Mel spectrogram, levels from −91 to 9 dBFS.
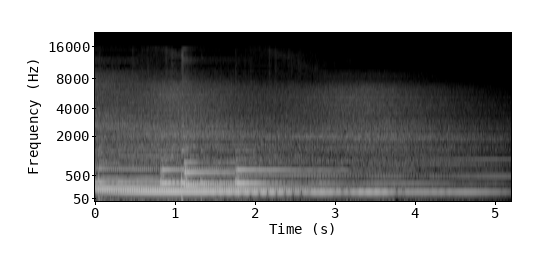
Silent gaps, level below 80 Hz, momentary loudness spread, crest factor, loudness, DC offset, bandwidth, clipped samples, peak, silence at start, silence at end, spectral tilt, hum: none; -62 dBFS; 19 LU; 16 dB; -29 LUFS; under 0.1%; 9.2 kHz; under 0.1%; -14 dBFS; 0 s; 0.05 s; -7.5 dB/octave; none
